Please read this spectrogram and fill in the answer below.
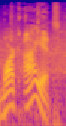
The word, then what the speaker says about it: Ayotte: Just to clarify, some of you may have heard this Mark Ayotte in the past, but the official pronunciation guy from NBA officials is Mark Ayotte.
